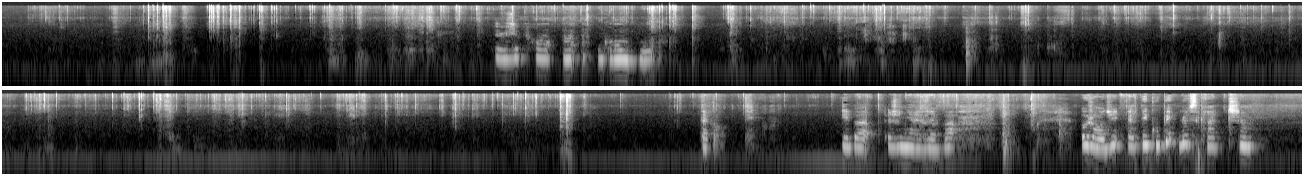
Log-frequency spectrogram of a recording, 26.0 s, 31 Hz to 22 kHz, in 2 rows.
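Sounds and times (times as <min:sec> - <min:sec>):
velcro crackling and rasping: 0:00.2 - 0:19.0.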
